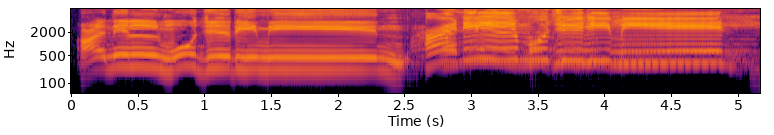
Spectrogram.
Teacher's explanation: جیم حرف قلقلہ میں سے آواز لوٹ کر آئے گی، مگر موج پڑھنا ہے، مجھ، یہ چے جیسی آواز نہیں آنی، آپ نے یہ خیال رکھنا ہے۔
